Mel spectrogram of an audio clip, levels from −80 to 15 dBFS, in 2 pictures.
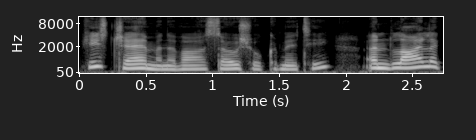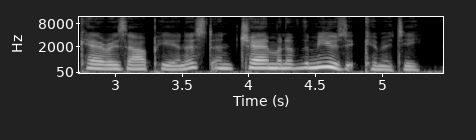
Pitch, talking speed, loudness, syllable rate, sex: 205 Hz, 185 wpm, -17 LUFS, 5.6 syllables/s, female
